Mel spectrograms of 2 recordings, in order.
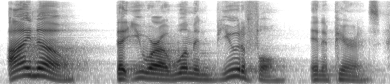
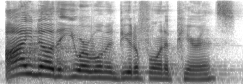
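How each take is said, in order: First: Flirty come-on. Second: A touch of worry, quicker and urgent; worried. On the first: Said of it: "talking 'cause he's got game". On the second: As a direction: rush it out as a worried husband. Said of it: "He's worried. He says". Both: Acted.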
